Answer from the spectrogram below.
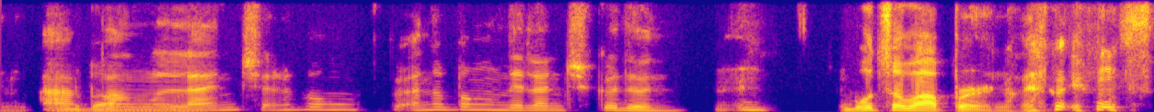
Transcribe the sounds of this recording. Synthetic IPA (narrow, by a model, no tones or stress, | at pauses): ʔaobɐɐŋlant͡ʃʔɐnobɐŋʔɐnobɐŋnɪlant͡ʃkod̪on | bot̪̚sɐwaːpɛɹnɐkɪnojʊŋs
